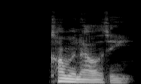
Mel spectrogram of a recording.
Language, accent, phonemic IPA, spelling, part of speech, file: English, Australia, /ˌkɔm.əˈnæl.ə.ti/, commonality, noun, En-au-commonality.ogg
- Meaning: 1. The joint possession of a set of attributes or characteristics 2. Such a shared attribute or characteristic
